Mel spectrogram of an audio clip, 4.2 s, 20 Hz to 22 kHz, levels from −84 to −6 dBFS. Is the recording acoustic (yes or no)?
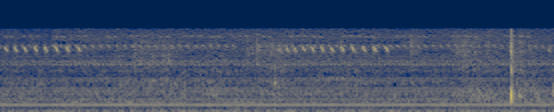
yes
